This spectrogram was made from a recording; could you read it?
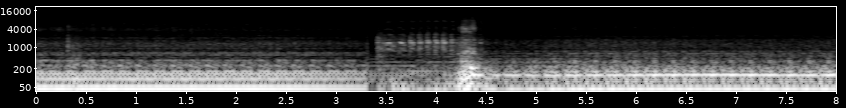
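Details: Duramax diesel (2001-2016 range) after installing Dynovox stainless up-pipes replacing the OEM pipes. Deep, steady rumble with a short clatter as it catches, then an even idle with no exhaust ticking. Normal start and idle.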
